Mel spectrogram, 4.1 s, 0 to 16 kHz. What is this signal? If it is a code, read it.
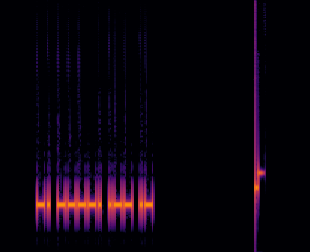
Morse code, heard as a keyed tone, about 36 wpm, 700 Hz. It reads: N9WA
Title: USA Call Signs - 4 Characters - 2x Character Spacing - 35wpm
